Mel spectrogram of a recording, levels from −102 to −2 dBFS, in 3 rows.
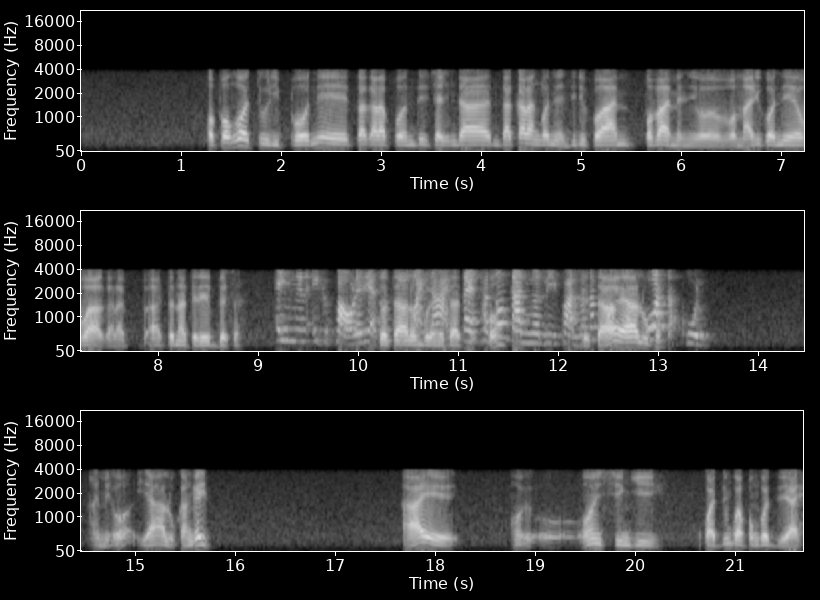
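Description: No technical faults can be heard in this speech.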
